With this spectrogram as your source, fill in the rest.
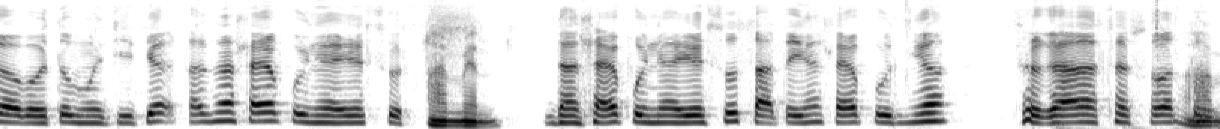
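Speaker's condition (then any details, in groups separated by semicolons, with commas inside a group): Cerebral palsy; from birth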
